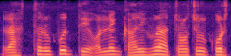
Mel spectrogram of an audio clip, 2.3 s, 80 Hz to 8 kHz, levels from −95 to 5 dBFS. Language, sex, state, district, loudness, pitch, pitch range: Bengali, male, West Bengal, Cooch Behar, -19 LUFS, 160 Hz, 150-175 Hz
